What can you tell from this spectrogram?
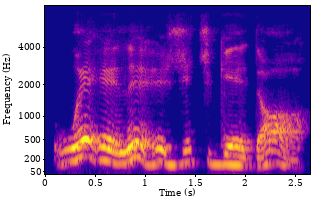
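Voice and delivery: stretched out, every syllable clear; very slow "We'ene jitchigeda"; slow teaching pronunciation. Shown as a demonstration. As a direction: model it slowly for learners. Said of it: "teaching word".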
